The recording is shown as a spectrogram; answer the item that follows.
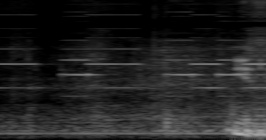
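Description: Makita lithium-ion battery charger sounding a short electronic tune of beeps at two or three alternating pitches as a battery is seated on it, the signal that charging has begun.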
